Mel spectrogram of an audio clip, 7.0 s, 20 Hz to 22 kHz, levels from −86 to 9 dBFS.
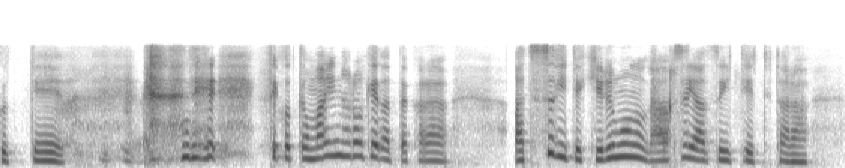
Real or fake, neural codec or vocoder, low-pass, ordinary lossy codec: fake; codec, 16 kHz, 0.8 kbps, ZipCodec; 7.2 kHz; none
